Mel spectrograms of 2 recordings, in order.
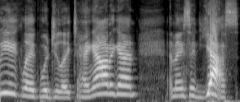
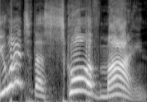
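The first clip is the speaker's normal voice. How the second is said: mock yelling, loud, with swooping pitch; 3 semitones higher, 6 dB louder than usual. Retelling how she yelled at her date about the broken hot tub: retelling her own yell. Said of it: "now I'm, like, yelling at him".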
